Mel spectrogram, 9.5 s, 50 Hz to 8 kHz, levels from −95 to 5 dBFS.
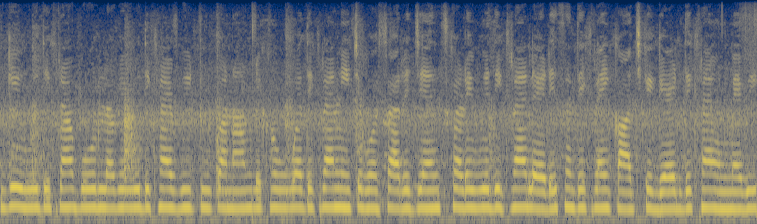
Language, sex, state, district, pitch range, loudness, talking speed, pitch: Hindi, female, Bihar, Samastipur, 195-200 Hz, -14 LUFS, 265 wpm, 195 Hz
